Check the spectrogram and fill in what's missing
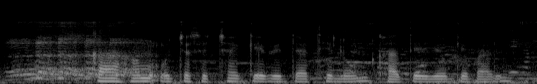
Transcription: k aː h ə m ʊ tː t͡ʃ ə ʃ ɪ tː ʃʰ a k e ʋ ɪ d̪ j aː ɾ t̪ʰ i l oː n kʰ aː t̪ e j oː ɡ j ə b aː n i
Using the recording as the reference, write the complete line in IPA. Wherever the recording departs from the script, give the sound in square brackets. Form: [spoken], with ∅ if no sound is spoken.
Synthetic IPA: k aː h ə m ʊ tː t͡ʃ ə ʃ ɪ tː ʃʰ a k e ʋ ɪ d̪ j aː ɾ t̪ʰ i l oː n kʰ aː t̪ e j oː ɡ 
